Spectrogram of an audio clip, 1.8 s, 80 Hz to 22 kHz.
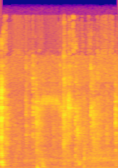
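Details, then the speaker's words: New England Calendar Clock No. 2710, just wound before any adjustment or cleaning: faint light ticks with uneven spacing between beats, said to sound sick. The clock seems out of beat, suspected, not confirmed. "sounds sick. Let me adjust that."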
